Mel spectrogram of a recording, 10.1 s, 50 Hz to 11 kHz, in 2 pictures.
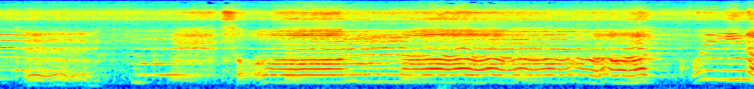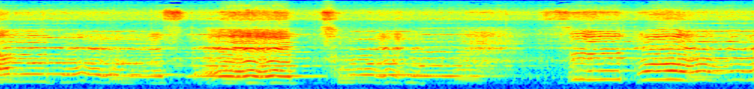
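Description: A Japanese popular song playing from a 78 rpm shellac record on a portable acoustic phonograph with a steel needle: a melody with strong vibrato, thin and without bass, over steady surface hiss.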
